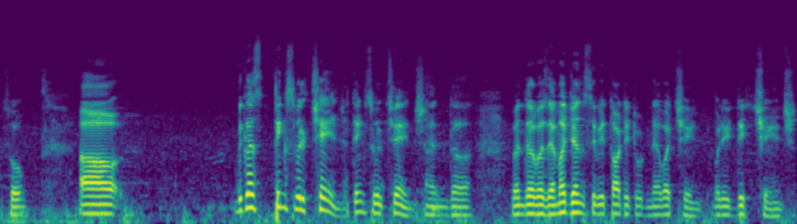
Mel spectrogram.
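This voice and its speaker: A man with a Kannada accent, medium pitch, ordinary pitch variation, a fairly slow pace, and long, frequent pauses. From India, Karnataka. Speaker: poet and playwright. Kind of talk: panel discussion. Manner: halting, many fillers.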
